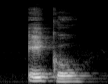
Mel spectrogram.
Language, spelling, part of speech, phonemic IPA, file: Dutch, eco-, prefix, /ˈeː.koː/, Nl-eco-.ogg
- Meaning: eco-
